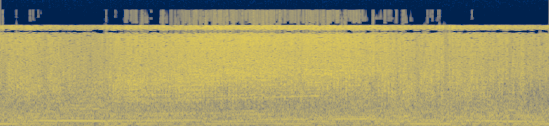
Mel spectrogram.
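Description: Race car engine running hard at high revs, heard from inside the roll-caged cockpit, its pitch shifting up and down a little, over a steady rush of wind and tyre noise.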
